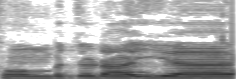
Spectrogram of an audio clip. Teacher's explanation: ਖੁੰਬ ਕਸ ਕੇ ਬੋਲਣਾ ਇਹਨੂੰ ਖੁੰਭ ਨਹੀਂ ਕਹਿ ਦੇਣਾ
